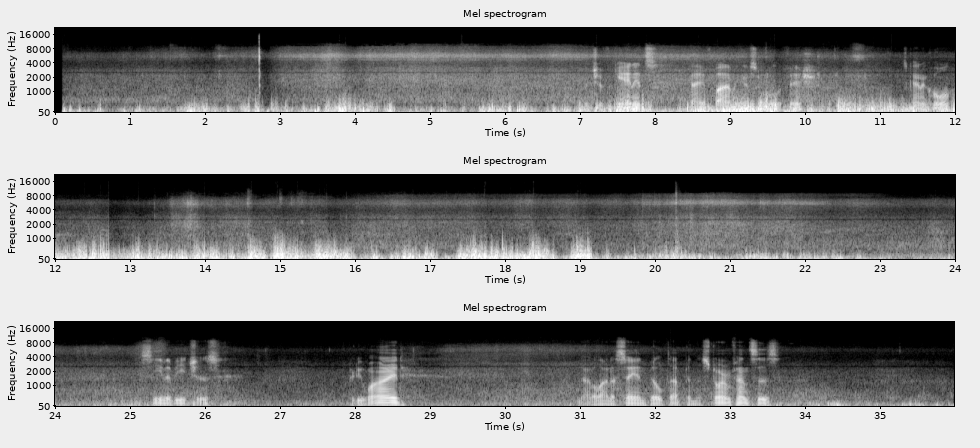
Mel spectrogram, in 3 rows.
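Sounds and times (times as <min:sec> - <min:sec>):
light surf hiss: 0:00.1 - 0:11.7, 0:13.2 - 0:35.9
wind buffeting microphone: 0:00.1 - 0:35.9.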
